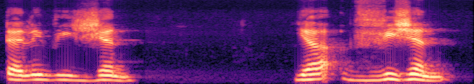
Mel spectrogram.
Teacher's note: اچھا، یہ جو ہے نا یہ ژ ہے، جو حرف ہے نا وہ ژ ہے، نہ تو یہ ی ہے نہ ز ہے، بلکہ ان دونوں کے درمیان کی آواز ہے یہ ژ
